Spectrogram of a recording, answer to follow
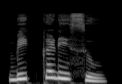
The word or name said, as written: ಬಿಕ್ಕಡಿಸು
